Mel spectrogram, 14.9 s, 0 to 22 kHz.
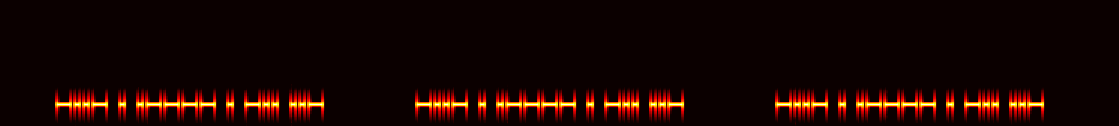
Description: Morse code, heard as a keyed tone, about 20 wpm, 700 Hz. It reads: XE1EDU XE1EDU XE1EDU
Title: DXCC-100 Call Signs - 6 Characters - Repeated 3x - 20wpm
